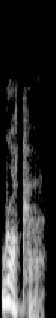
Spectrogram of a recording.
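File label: "rocker", British English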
